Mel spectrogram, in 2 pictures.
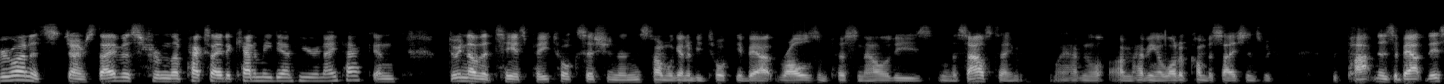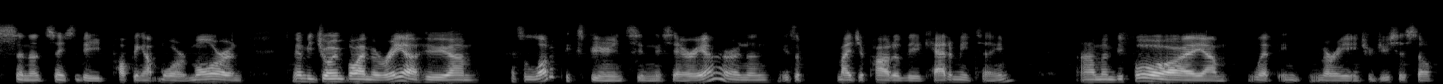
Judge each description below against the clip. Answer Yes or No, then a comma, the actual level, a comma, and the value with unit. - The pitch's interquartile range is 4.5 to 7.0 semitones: Yes, average, 5.2 semitones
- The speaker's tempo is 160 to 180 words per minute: No, average, 195 wpm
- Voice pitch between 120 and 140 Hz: No, low, 110 Hz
